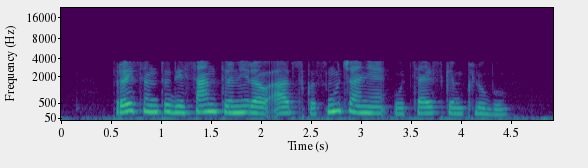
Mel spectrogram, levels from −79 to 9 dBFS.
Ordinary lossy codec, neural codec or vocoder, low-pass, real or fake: none; none; 3.6 kHz; real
